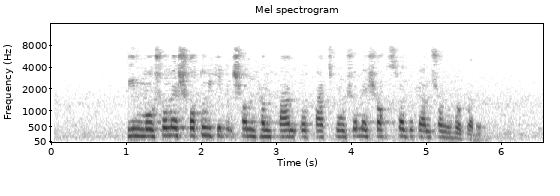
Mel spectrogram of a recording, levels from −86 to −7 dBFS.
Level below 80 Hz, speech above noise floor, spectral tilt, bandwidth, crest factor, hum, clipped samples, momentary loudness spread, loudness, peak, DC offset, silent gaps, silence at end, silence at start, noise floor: -72 dBFS; 33 dB; -5.5 dB/octave; 8 kHz; 16 dB; none; under 0.1%; 8 LU; -34 LUFS; -18 dBFS; under 0.1%; none; 0.85 s; 1 s; -66 dBFS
